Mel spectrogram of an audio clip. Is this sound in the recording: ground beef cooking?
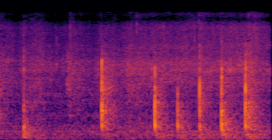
yes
